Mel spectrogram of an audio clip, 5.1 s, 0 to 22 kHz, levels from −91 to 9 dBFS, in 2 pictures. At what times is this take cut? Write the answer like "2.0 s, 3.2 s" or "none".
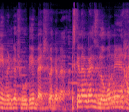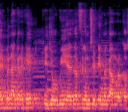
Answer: none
